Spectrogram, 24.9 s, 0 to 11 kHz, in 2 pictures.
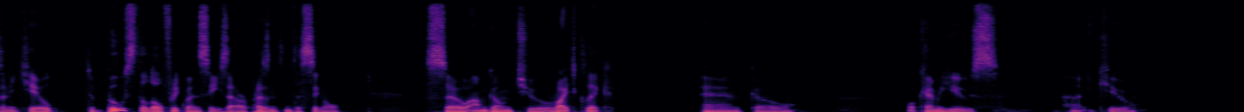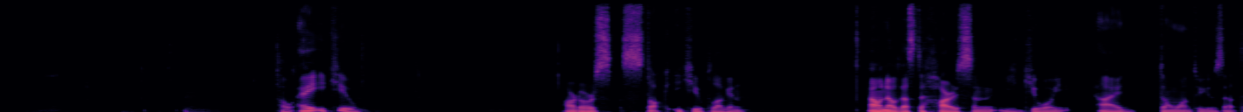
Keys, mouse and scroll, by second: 5.3 right click, 6.7 click, 10.5-11.4 typing, 13.4-16.2 typing, 17.3 click, 18.2 click, 20.0 click, 22.1 click, 22.9 right click, 24.1 click.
